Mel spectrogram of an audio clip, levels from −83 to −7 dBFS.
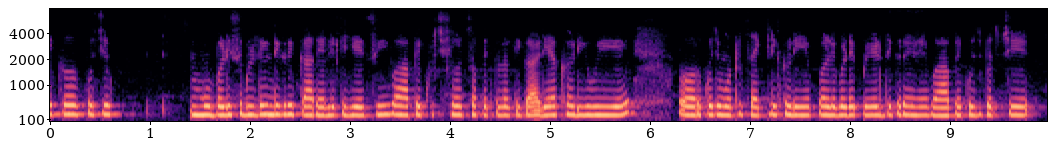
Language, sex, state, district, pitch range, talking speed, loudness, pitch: Hindi, female, Jharkhand, Jamtara, 220-235 Hz, 205 wpm, -21 LUFS, 225 Hz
